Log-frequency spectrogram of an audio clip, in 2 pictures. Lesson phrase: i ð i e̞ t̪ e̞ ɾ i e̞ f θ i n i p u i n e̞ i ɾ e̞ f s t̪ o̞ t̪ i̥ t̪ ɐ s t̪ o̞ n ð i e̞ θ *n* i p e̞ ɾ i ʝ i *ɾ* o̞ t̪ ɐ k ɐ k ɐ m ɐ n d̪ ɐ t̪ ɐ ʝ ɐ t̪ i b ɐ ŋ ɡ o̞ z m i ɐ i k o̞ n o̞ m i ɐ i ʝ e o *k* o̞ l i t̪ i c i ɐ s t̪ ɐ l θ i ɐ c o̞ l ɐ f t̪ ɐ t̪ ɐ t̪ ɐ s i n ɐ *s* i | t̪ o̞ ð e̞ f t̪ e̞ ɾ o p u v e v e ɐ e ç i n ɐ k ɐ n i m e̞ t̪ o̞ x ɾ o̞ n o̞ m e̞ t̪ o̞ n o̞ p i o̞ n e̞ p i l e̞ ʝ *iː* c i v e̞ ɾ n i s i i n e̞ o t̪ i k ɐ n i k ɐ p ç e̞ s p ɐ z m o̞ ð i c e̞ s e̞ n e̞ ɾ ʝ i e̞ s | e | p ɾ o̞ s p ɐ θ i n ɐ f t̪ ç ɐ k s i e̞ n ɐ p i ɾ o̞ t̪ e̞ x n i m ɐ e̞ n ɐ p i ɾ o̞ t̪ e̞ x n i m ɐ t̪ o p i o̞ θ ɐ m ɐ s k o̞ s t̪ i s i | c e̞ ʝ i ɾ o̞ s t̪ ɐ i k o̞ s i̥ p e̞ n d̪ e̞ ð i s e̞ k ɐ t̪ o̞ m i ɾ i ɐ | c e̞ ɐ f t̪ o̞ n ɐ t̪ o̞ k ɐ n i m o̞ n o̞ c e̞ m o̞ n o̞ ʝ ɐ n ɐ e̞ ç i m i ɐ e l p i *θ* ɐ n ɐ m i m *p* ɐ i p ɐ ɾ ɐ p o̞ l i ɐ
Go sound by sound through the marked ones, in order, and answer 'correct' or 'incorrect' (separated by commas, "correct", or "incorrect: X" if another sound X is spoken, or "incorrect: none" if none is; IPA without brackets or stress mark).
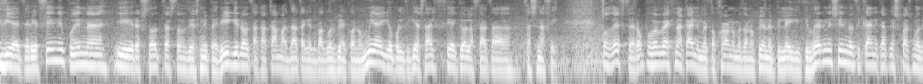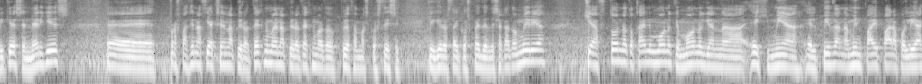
correct, correct, incorrect: p, incorrect: f, correct, incorrect: ð, correct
